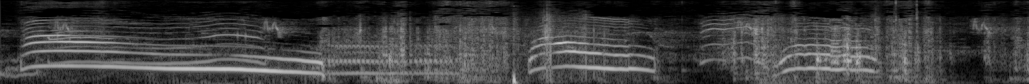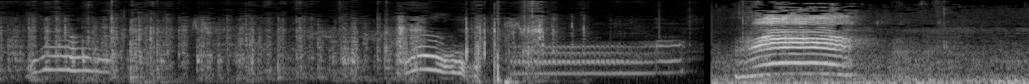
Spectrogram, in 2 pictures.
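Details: House cat giving a run of meows, some long and wavering, others short and upward-bending, over a background of rustling and handling noise, with a final high, bright meow.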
